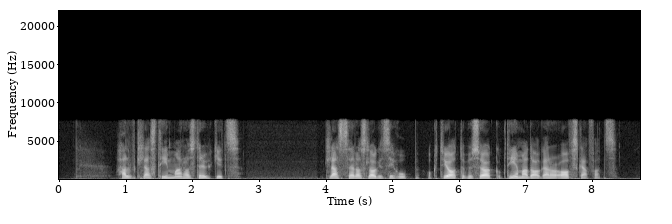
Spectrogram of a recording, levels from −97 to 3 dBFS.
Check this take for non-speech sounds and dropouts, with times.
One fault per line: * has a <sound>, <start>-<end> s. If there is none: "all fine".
all fine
